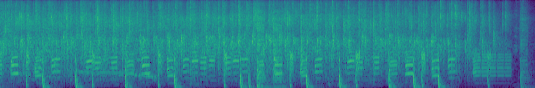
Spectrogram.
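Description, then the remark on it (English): An audience at an evening event applauds a guest being introduced who came from Kelowna, about ten seconds of sharp claps tumbling in an uneven patter, with scattered cheers and voices rising through the clapping before it fades at the end. “Please give a round of applause for our guest,”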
